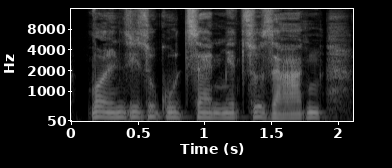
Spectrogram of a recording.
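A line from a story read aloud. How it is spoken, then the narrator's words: Slightly anxious speech. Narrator (German): sprach Alice etwas ängstlich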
